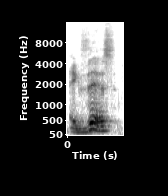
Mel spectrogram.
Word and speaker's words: Xist: as x i s pronounced as exist coal around the chromosome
